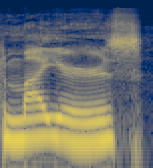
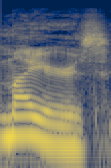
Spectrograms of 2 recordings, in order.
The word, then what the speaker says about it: Meijer: If you're from the Midwest, you know it's pronounced Meijer's. Like, I was like, it's true, dude. We all call it Meijer's. – Yeah. – Huh. Like Michigan's Michigan Adventures. – No S. There is no S.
